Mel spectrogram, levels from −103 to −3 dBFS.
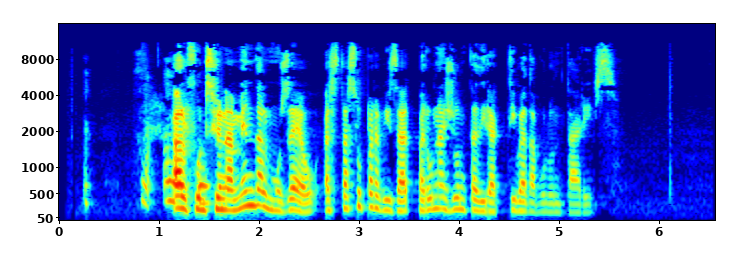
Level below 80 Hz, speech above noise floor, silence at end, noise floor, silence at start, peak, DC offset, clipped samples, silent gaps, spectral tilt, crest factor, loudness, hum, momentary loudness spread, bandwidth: -78 dBFS; 44 dB; 1.05 s; -70 dBFS; 0.25 s; -2 dBFS; under 0.1%; under 0.1%; none; -3.5 dB/octave; 26 dB; -25 LUFS; none; 21 LU; 11.5 kHz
